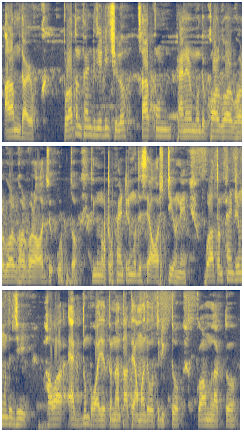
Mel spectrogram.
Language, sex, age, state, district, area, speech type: Bengali, male, 18-30, West Bengal, Purba Bardhaman, urban, spontaneous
